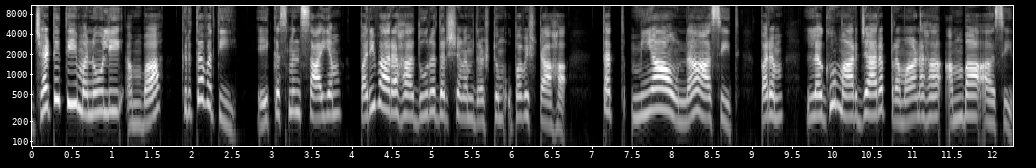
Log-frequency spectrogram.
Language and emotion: Sanskrit, neutral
